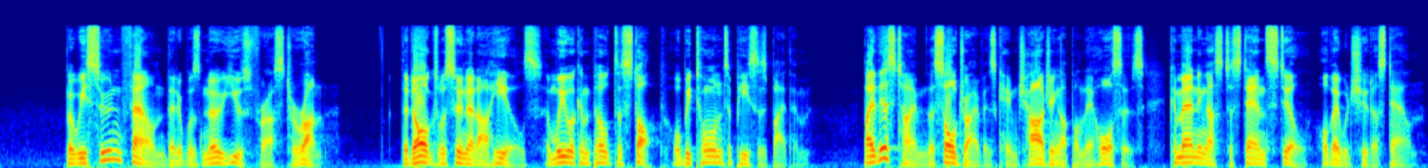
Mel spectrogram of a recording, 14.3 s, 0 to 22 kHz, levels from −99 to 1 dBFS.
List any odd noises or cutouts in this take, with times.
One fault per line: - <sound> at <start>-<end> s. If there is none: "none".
none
